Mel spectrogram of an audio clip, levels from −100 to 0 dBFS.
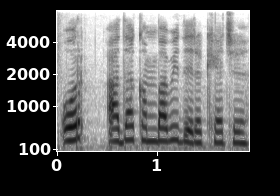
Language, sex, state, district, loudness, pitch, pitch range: Rajasthani, female, Rajasthan, Nagaur, -17 LUFS, 265 Hz, 230-280 Hz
